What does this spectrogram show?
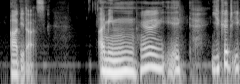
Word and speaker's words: Adidas: Adidas and Adidas are very similar. It's just the stress that changes. Adidas. Adidas.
